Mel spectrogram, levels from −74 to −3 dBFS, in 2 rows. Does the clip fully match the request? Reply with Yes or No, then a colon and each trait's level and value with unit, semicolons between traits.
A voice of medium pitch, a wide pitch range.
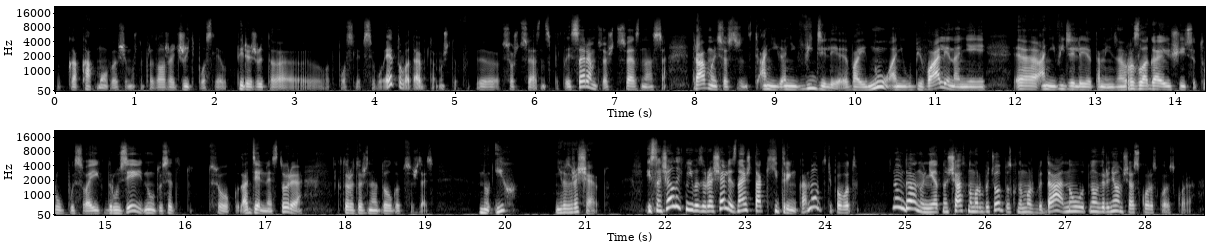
Yes: medium, 150 Hz; wide, 8.3 semitones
